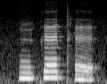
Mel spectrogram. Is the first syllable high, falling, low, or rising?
low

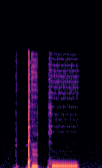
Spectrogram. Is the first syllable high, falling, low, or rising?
high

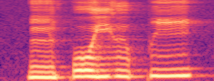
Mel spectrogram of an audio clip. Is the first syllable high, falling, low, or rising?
low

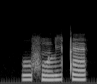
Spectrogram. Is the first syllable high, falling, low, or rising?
low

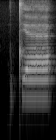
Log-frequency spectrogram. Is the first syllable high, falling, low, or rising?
low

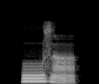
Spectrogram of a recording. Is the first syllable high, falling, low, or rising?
high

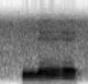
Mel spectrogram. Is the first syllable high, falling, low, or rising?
low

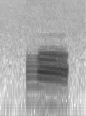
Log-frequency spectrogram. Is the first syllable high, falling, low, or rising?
low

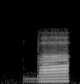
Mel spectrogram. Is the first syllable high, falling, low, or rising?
high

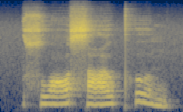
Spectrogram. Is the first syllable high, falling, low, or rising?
rising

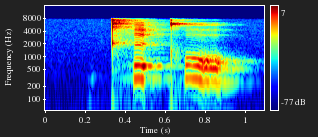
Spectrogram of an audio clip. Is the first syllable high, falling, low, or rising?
high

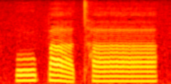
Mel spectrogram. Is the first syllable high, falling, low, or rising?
high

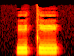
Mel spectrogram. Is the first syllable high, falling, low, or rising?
high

